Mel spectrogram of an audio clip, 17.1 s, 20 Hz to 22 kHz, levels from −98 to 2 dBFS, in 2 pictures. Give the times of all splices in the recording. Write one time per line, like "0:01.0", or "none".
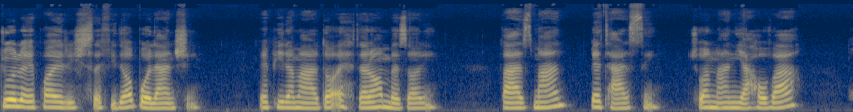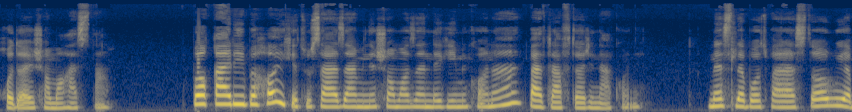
0:15.5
